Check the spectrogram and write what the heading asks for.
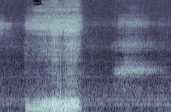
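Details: One loud, rough snore on the in-breath, then a softer hissing out-breath; snoring from vibrating upper-airway tissue during sleep, with heavy breathing.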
